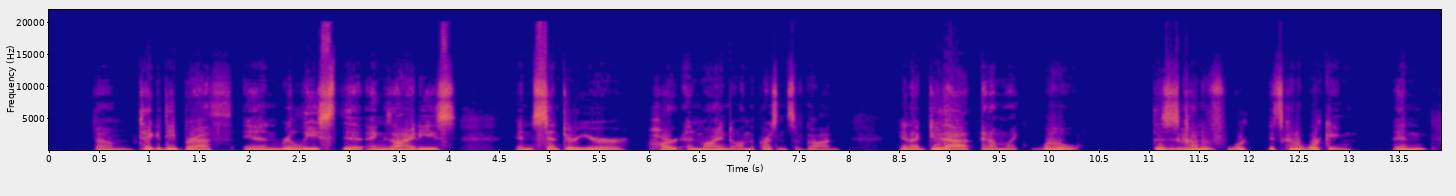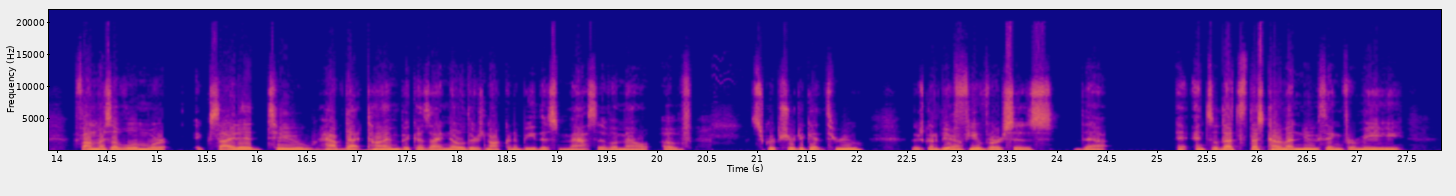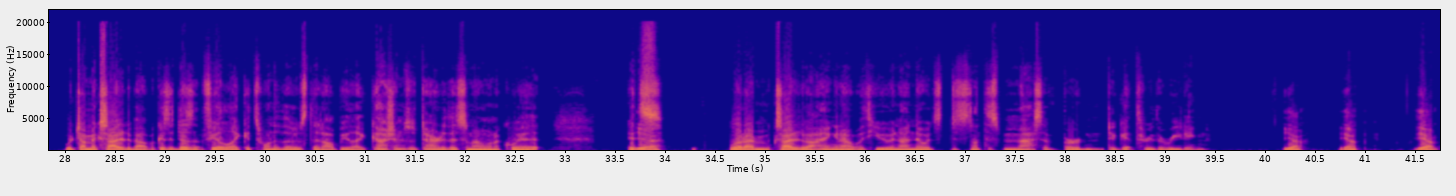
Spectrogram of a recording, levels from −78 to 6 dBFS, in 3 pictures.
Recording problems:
distortion; slight; 3% of the sound clipped

